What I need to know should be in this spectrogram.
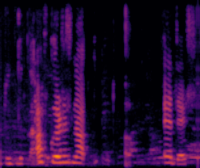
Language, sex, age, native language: Icelandic, female, 11, Icelandic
